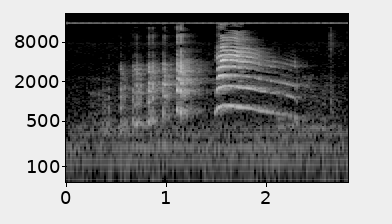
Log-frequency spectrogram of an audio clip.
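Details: Ten-month-old male Indian ringneck parakeet playing alone indoors: a run of quick stuttered clicks and chatter, then one drawn-out nasal harmonic note that slowly falls, like a mimicked word.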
